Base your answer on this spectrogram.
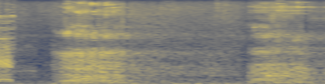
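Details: Bongo antelope giving loud, rough, noisy bleating grunts: two harsh broadband bursts, each about a second long, separated by a brief quieter gap.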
